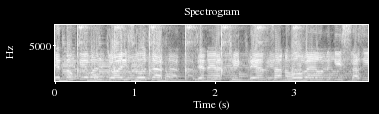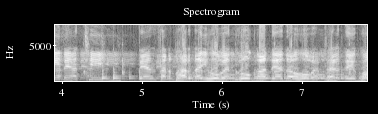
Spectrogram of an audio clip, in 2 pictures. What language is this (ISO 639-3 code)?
hin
